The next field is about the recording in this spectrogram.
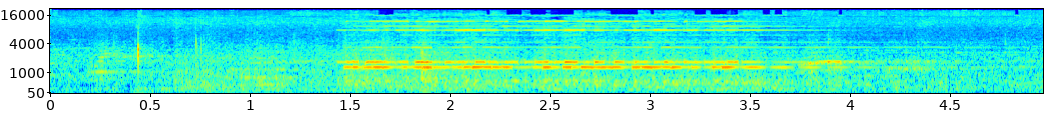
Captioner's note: phone ringing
